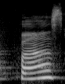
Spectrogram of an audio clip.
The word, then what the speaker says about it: fãs: A palavra fãs, com som nasal, é o plural da palavra fã, que é uma pessoa que admira alguém ou algo. A pronúncia dessa palavra é feita com o A nasal.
